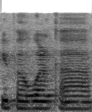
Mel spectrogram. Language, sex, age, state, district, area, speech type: Bodo, male, 30-45, Assam, Kokrajhar, rural, spontaneous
